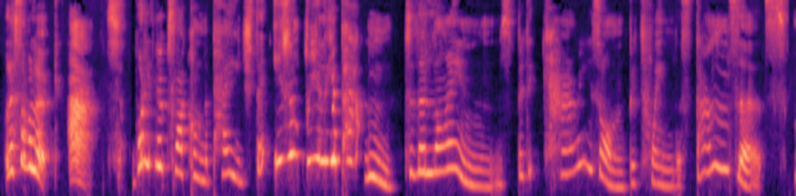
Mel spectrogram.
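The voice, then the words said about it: Cockney (Mockney) English accent. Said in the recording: “my Cockney accent, my Mockney ... without it sounding like Del Boy”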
